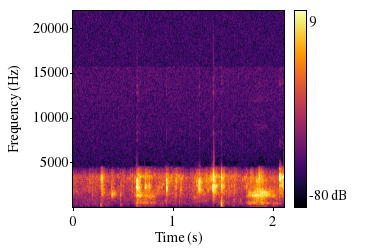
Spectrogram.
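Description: Running footsteps: shoes slapping irregularly on a wet paved path, several runners' steps overlapping, with a short rustling burst near the end.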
